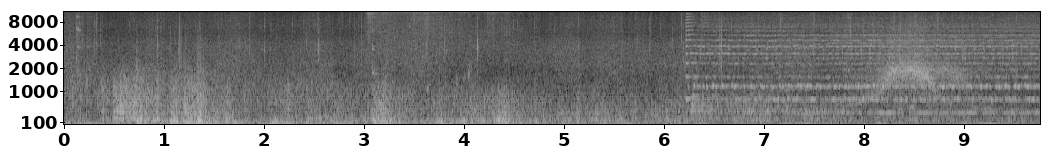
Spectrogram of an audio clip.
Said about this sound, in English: Pouring rain, thunder and lightning, clash of the titans.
